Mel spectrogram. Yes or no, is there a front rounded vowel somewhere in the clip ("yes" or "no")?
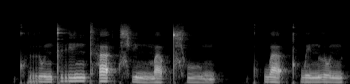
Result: no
